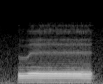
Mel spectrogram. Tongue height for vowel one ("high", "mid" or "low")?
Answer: mid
